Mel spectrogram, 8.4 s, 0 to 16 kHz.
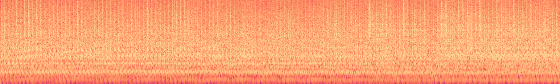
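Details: Restoration car freshly started for the first time after the build: a deep, even V8 burble at steady idle with no knocks or misses; brief initial smoke cleared quickly; healthy idle.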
